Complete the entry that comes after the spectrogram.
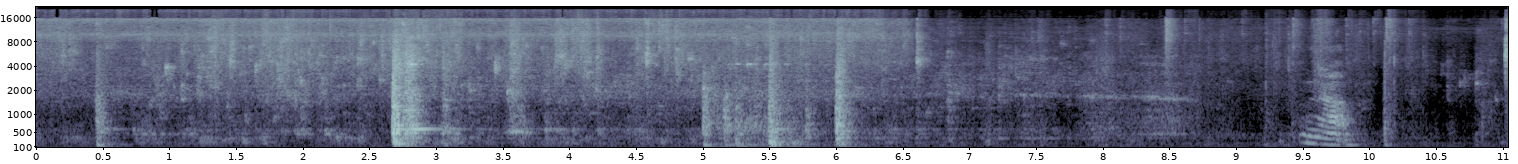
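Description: Tap water runs steadily while washing up in a kitchen during Sunday cooking of white cabbage soup, a continuous rushing hiss that stops partway through, with someone talking over it.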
